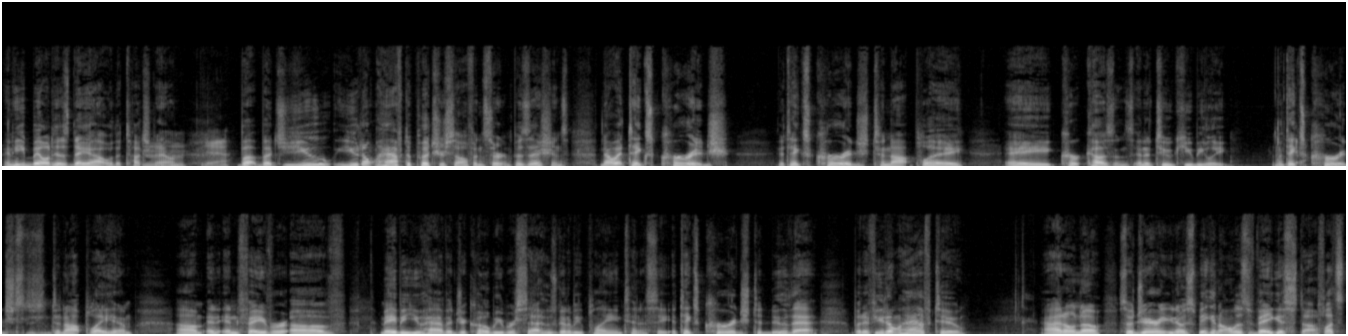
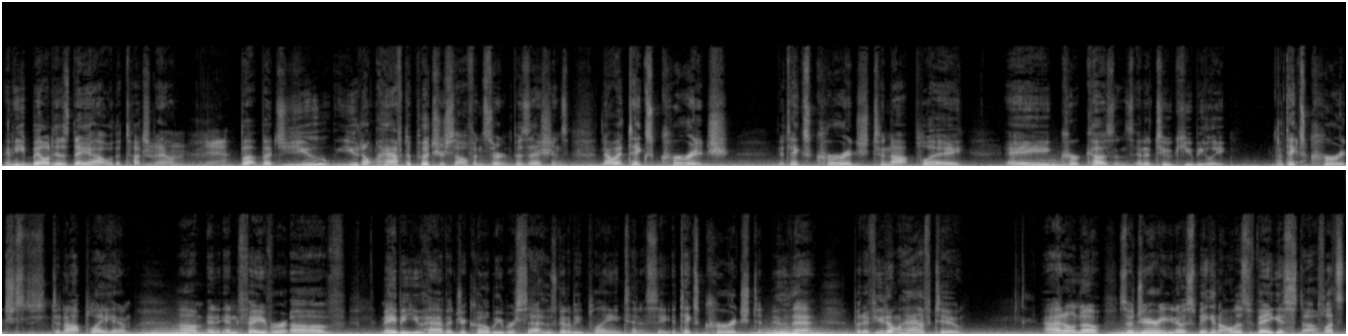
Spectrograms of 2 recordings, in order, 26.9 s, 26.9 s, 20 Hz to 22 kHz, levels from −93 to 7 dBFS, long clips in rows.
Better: first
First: none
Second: wind noise on the microphone; occasional gusts; 15 dB below the speech

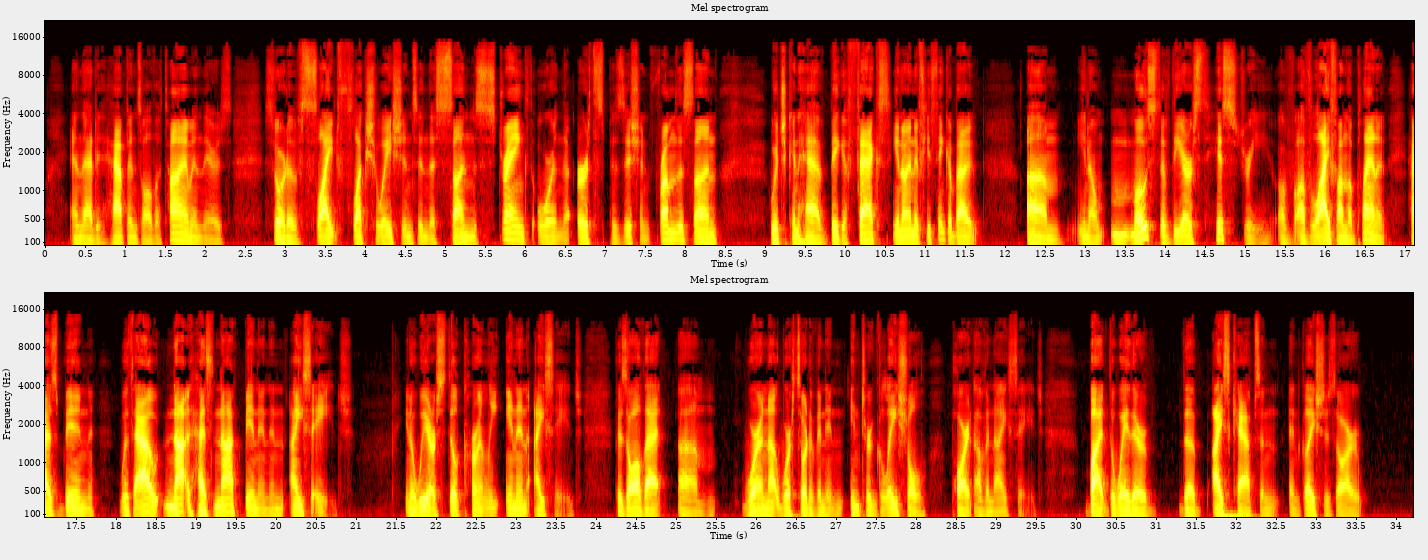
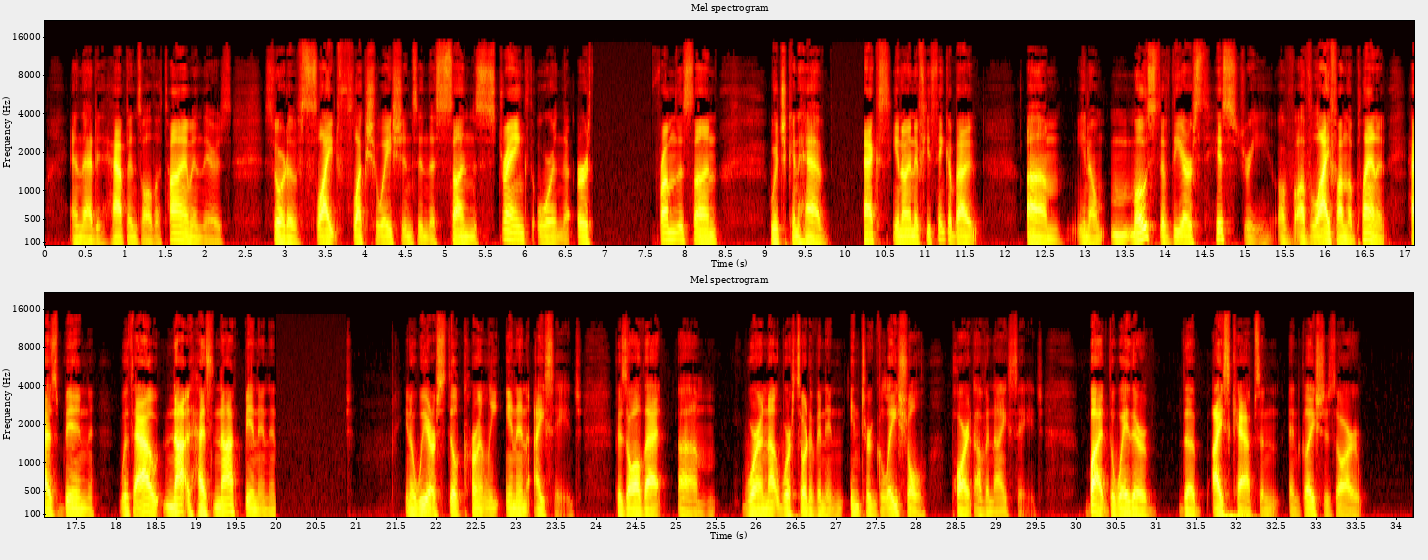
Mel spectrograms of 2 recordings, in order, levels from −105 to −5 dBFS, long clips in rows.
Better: first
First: none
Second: audio cutting out; at 7 s for 0.5 s, at 10 s and at 20 s for 1 s

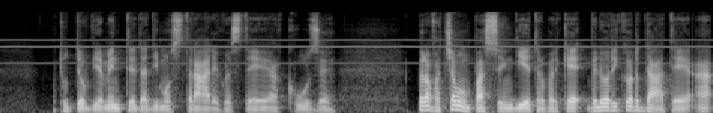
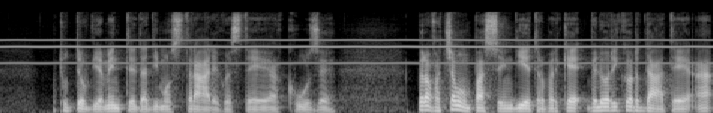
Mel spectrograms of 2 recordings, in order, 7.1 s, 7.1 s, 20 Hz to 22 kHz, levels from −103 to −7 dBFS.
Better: first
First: high-pitched whine; faint; throughout; 4 kHz, 20 dB below the speech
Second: high-pitched whine; loud; throughout; 4 kHz, 8 dB below the speech

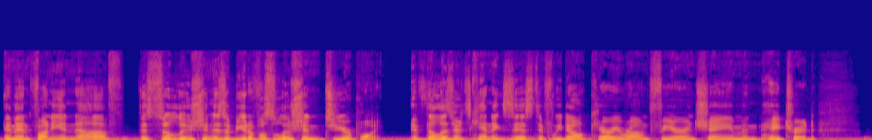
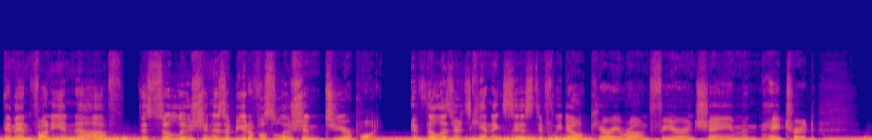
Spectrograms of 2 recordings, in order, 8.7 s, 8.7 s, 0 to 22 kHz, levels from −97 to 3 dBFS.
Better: first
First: low rumble; faint; throughout; 20 dB below the speech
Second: low rumble; loud; throughout; 4 dB below the speech

